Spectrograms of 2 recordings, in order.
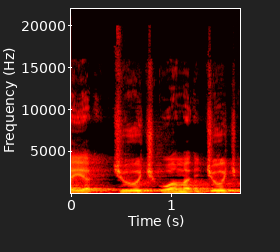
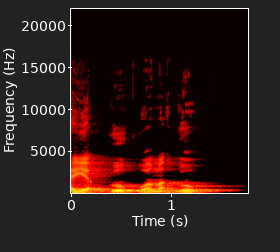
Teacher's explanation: Kalau mereka mengatakan jim, mereka akan lari kepada huruf G dalam bahasa Indonesia. Huruf G. Jim mereka akan mengatakan G.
